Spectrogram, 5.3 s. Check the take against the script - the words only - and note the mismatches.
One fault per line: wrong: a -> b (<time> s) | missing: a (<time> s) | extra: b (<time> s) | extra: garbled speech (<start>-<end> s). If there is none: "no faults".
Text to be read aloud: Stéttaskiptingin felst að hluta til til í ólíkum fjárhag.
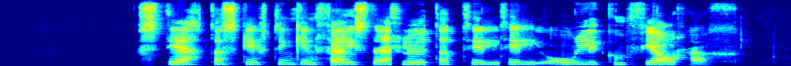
no faults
